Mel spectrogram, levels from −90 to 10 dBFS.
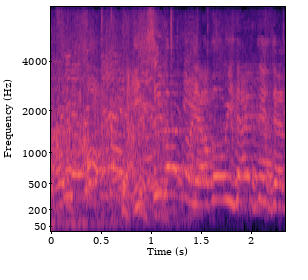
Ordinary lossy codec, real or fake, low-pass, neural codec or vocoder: none; real; none; none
